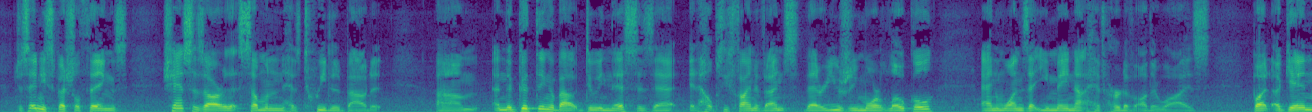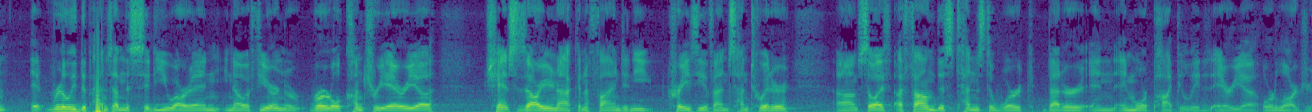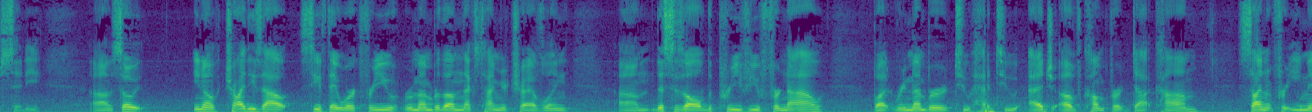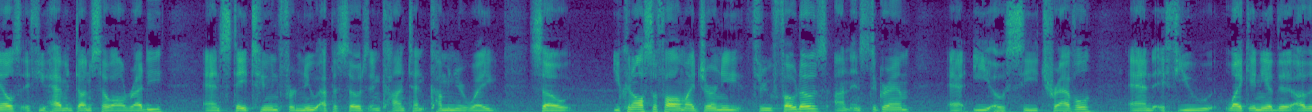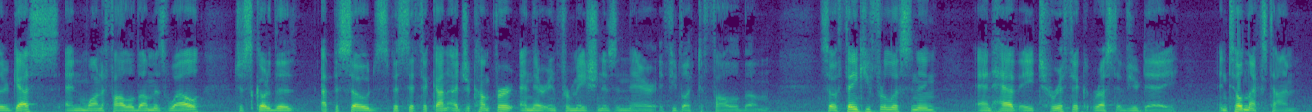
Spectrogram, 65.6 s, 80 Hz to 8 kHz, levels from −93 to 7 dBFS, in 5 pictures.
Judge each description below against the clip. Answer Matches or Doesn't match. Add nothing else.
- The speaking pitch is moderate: Doesn't match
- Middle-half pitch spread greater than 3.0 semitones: Doesn't match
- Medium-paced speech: Matches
